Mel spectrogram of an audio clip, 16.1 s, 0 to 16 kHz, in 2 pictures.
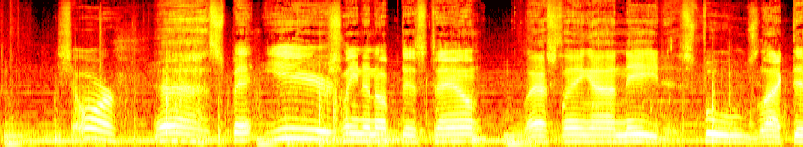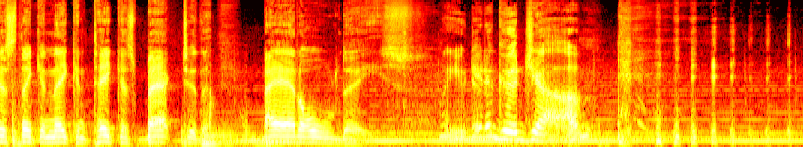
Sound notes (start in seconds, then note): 1.6 sighs and serves drinks; 14.2 Ramón laughs in his cell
